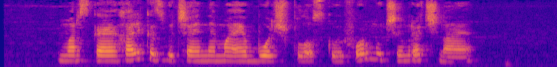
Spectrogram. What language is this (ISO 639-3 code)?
bel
